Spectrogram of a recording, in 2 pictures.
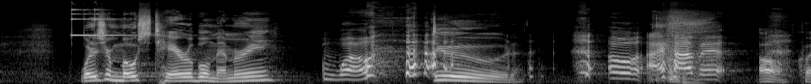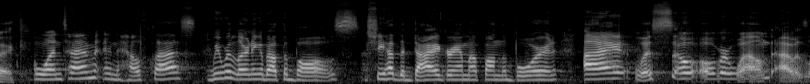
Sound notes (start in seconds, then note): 3.7 laughs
